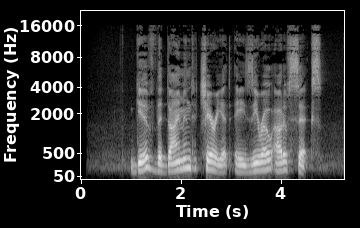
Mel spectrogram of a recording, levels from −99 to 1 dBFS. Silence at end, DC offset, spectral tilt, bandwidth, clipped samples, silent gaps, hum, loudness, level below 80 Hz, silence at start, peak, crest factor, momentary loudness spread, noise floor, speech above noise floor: 0.5 s; under 0.1%; -4.5 dB/octave; 16.5 kHz; under 0.1%; none; none; -21 LUFS; -70 dBFS; 1 s; -4 dBFS; 18 dB; 7 LU; -60 dBFS; 40 dB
